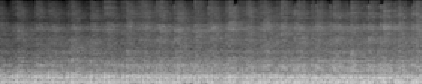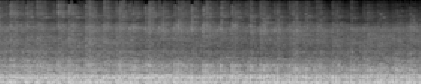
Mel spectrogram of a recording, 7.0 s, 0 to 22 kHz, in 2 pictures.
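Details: Formula 4 race car after fuel-leak fix, very loud: even engine roar holding steady with no misses, pops or knocks; normal running.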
